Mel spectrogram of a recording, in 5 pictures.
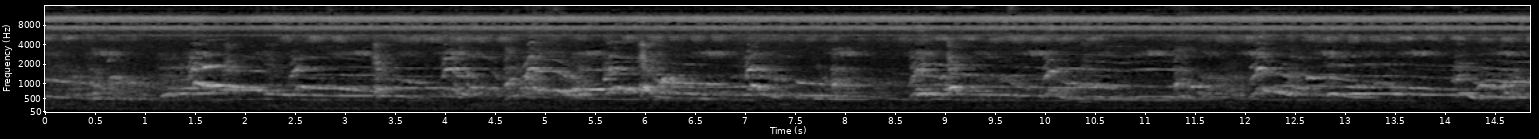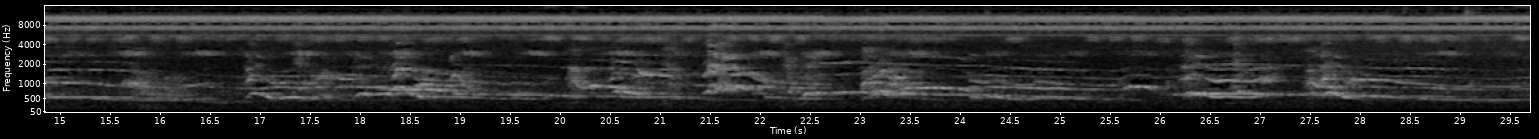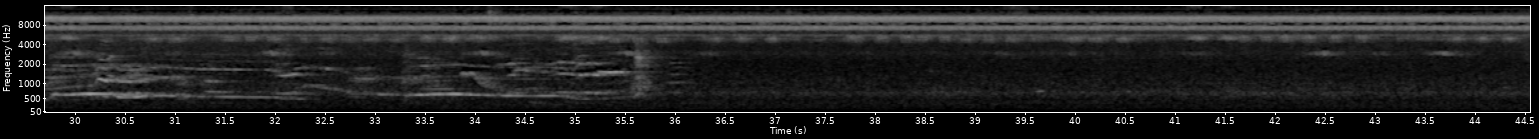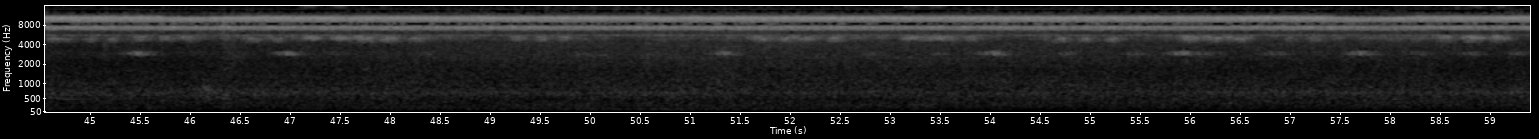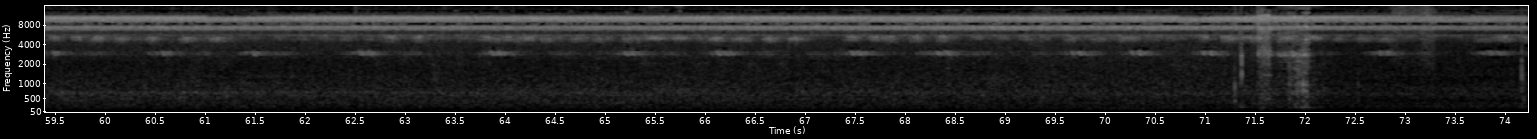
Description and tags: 2017-02-08 Dumaguete 1115pm
Recorded with an iPhone in Dumaguete, Philippines. Evening ambiance in the suburbs, particularly of dogs.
